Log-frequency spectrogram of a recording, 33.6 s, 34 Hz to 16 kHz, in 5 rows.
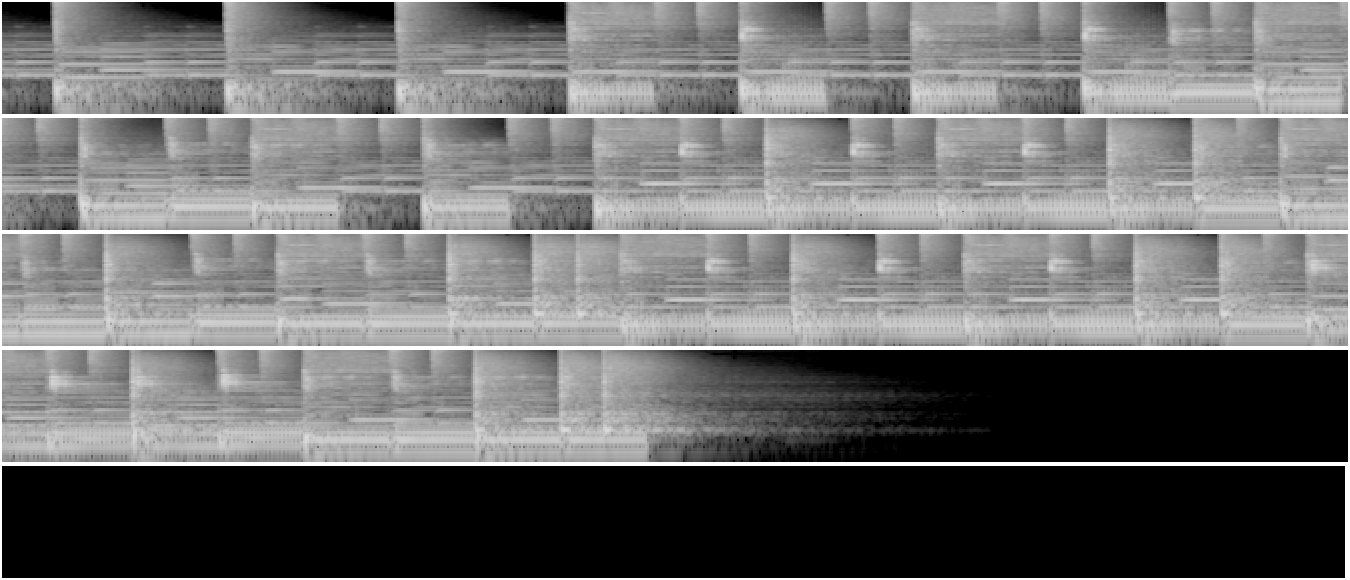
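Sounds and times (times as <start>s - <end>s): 
slow D minor backing track: 0.3s - 23.4s.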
